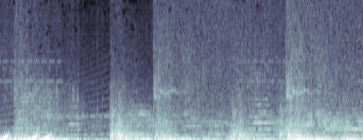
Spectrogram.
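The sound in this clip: Staff weapon blasts hitting a steel blast shield: a continuous barrage of loud, harsh crashing impacts and noisy bursts that overlap with no quiet gaps.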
